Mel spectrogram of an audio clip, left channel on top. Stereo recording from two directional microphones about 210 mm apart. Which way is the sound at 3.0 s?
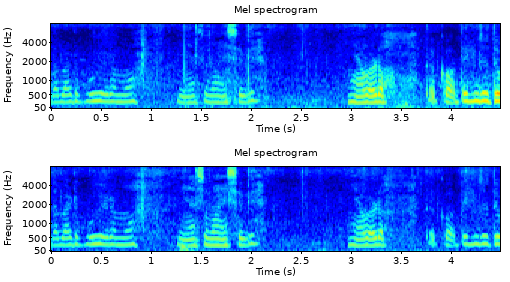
Centre (ahead or behind).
